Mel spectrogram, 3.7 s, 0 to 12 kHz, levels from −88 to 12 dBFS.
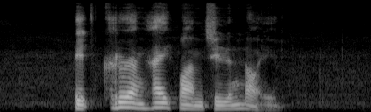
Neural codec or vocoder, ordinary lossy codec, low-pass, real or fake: codec, 32 kHz, 1.9 kbps, SNAC; none; 10.8 kHz; fake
